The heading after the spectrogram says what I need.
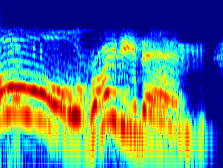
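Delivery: over-the-top, high-pitched, hammed up with big swoops. Giving an impression everybody can do, over-the-top Jim Carrey voice. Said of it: "Jim Carrey's just over the top".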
